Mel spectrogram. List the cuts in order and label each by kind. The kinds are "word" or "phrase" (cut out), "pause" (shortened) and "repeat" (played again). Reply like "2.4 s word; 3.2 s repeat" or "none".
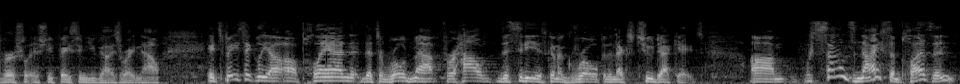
none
